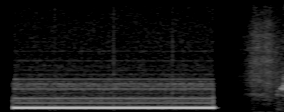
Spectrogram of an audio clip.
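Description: A phone call rings out over a speakerphone: one steady, loud electronic ring tone lasting about two seconds, then silence and a faint rustle as it cuts off.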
